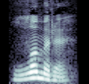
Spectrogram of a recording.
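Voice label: "lomarra", Scottish Gaelic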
